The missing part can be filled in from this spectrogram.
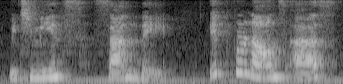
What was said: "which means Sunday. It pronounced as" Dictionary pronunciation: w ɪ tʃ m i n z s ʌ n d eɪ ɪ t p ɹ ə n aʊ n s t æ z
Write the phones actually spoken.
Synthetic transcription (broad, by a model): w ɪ tʃ m i n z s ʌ n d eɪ ɪ t p ɹ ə n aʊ n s æ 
